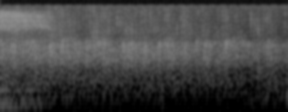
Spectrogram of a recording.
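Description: Faint, thin applause from a sparse audience in a large auditorium, slowly dying away.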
